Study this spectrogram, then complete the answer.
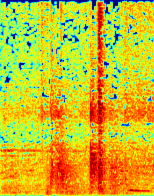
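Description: A firework shoots up with a whoosh.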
